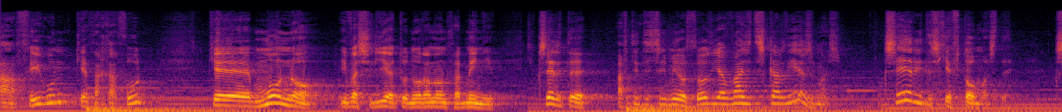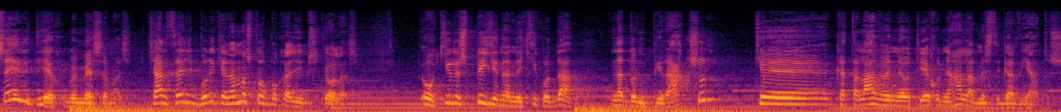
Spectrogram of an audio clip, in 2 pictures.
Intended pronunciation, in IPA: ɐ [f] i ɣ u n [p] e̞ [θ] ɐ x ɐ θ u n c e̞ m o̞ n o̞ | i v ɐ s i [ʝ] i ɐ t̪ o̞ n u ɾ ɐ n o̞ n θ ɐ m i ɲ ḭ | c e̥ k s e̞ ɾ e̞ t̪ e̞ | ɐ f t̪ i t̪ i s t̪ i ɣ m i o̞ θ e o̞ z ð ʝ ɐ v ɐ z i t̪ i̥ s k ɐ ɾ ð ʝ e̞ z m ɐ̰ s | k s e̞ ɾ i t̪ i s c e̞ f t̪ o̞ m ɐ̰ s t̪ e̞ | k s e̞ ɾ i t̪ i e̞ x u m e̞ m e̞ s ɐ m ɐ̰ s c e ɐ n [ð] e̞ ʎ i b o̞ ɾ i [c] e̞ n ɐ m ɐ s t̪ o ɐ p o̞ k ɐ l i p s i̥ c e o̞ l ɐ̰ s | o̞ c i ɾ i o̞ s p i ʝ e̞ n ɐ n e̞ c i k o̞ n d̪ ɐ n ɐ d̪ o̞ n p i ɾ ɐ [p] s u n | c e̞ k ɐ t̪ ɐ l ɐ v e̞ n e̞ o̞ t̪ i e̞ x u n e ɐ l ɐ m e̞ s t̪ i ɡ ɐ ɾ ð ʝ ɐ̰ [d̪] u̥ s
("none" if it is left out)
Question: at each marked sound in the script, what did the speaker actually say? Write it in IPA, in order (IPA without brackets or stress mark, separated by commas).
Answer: f, c, θ, ʎ, θ, c, k, t̪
